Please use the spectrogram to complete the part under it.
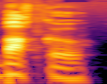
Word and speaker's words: M'Baku: M'Baku.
